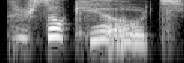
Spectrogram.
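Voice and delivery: high, whispery, carrying stage whisper. Game master voices a whisper Senna hears as tiny claws dig in, hushed whisper. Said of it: "a hushed whisper of".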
